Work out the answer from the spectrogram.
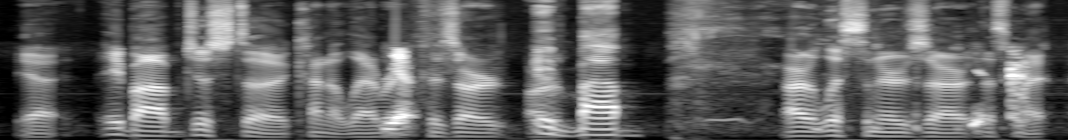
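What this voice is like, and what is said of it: Put-on Chicago accent. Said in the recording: “that's my attempt at a Chicago ... That was good, actually.”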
